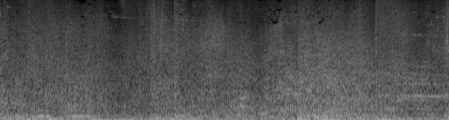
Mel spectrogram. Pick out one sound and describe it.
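Spell effects whoosh and crackle in a fast video game battle.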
